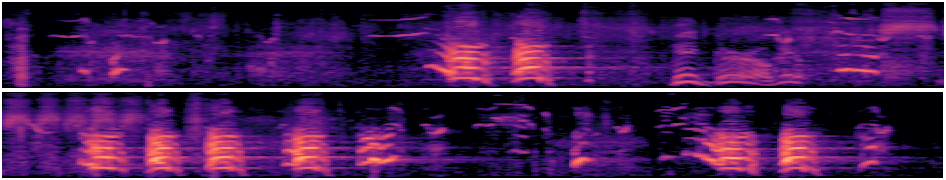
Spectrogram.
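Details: Three-month-old female Black and Tan Coonhound puppy barking at a raccoon up a tree, the first she has seen. Short bursts of loud, harmonic barks in clusters, with softer whines between, and a man's voice praising her.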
